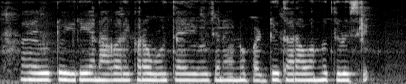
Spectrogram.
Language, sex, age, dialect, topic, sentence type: Kannada, female, 25-30, Central, banking, statement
